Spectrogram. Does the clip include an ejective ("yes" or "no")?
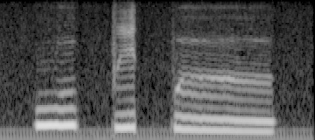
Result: no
